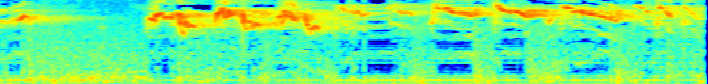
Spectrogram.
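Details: Rapid 'nembak-nembak' master song of an oriental white-eye for training caged birds: a thin high note, then a burst of fast, high twittering runs, over a low steady hum.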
